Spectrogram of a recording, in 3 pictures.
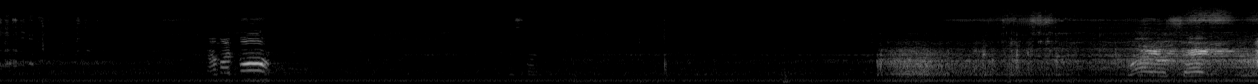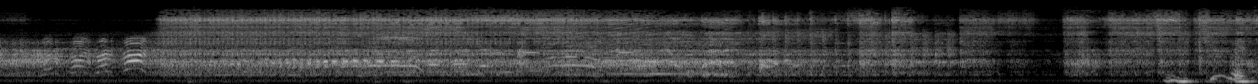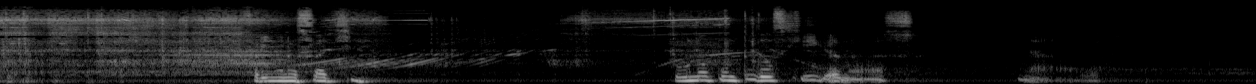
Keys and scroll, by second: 6.4 super+1, 8.5 super+2, 10.6 super+3, 13.2 super+4, 14.9 super+5, 16.6 super+6, 18.6 super+7, 24.1-26.2 typing.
